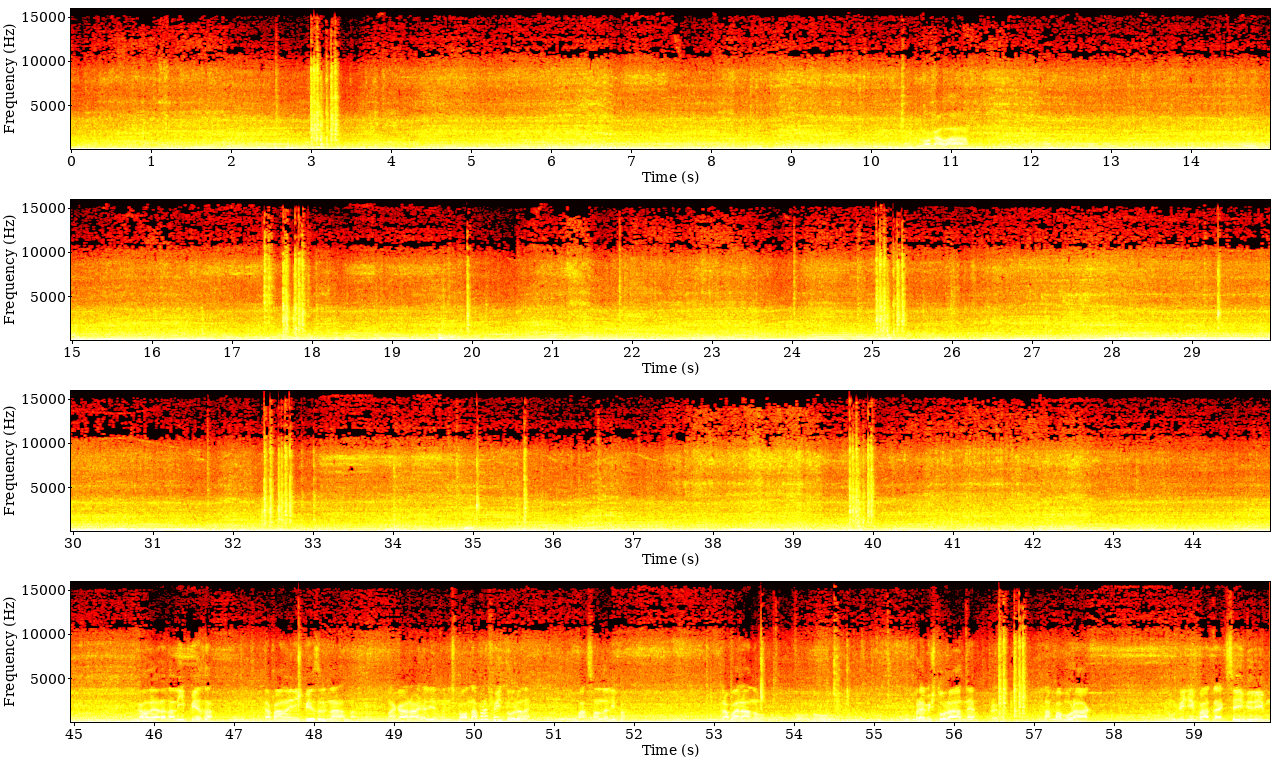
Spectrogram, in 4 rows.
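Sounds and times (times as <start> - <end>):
diesel engine running under load: 0.0 - 59.9.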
